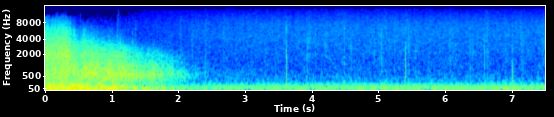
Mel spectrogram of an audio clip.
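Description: A demolition charge from an engineer armored vehicle blows a gap in a wall: one loud, close blast opens the clip and roars for about two seconds, then fades to a low rumbling hiss with a few faint ticks.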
